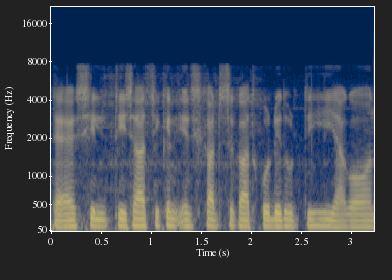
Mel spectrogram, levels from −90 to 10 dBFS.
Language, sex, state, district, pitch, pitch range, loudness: Chakma, male, Tripura, Dhalai, 115 Hz, 115-120 Hz, -18 LUFS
